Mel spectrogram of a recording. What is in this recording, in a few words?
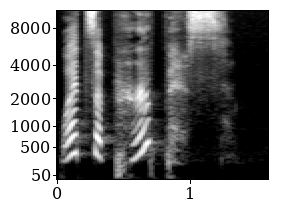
Kid Asks What S A Purpose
